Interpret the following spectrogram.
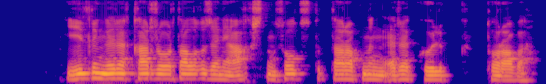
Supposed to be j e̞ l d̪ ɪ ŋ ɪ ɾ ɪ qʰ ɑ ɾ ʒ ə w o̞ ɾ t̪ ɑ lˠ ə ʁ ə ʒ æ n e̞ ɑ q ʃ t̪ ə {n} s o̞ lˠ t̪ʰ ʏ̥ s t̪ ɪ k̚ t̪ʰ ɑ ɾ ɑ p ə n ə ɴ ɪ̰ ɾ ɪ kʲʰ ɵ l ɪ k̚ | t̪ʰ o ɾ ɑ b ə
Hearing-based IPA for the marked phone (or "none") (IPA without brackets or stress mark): ɴ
